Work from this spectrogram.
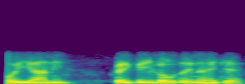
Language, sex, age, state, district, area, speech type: Manipuri, male, 18-30, Manipur, Thoubal, rural, conversation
